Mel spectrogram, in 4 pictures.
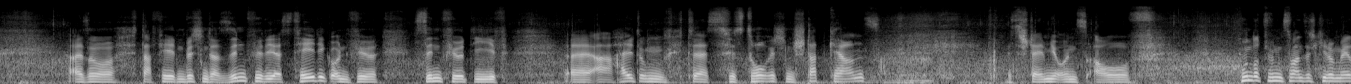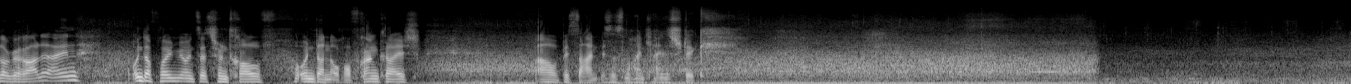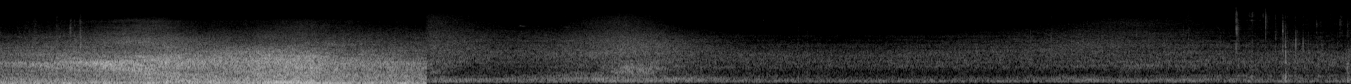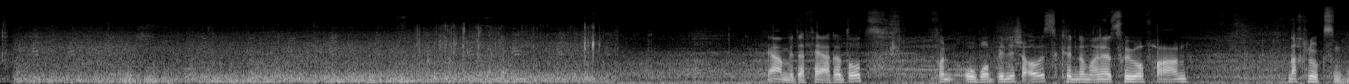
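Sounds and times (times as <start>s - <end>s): wind rushing over microphone: 0.0s - 35.5s, 40.7s - 54.0s
road traffic: 0.0s - 41.4s, 43.3s - 54.0s.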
